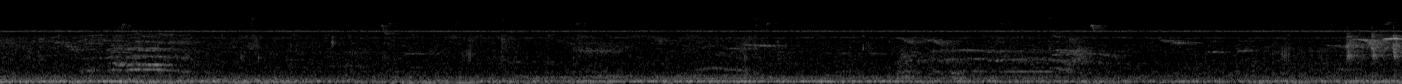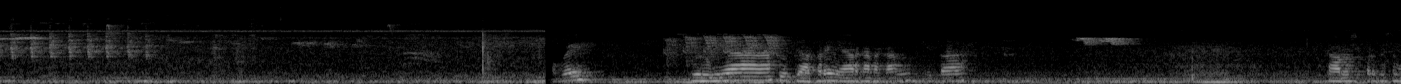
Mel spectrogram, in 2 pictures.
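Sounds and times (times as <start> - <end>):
small birds chirping: 0.0 - 19.4, 24.5 - 25.5
high-pitched whine: 0.0 - 28.0
outdoor background noise: 0.0 - 28.0.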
